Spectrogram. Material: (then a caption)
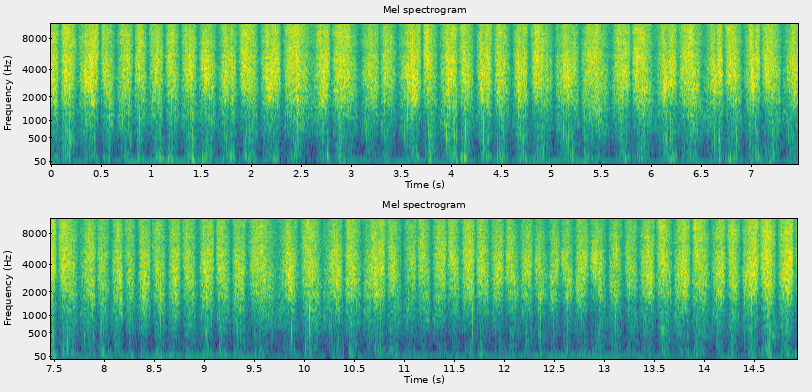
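Knit fabric. Fingertips and nails quickly scratch and rub the forearm sleeve of a worn two-tone maroon and grey knit sweatshirt. A rapid, continuous run of bright, rasping scratch strokes fills the whole clip at a steady level, with little low end.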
